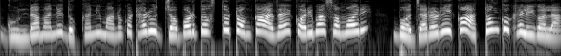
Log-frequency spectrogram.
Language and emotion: Odia, fearful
